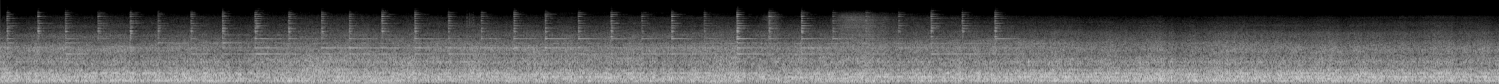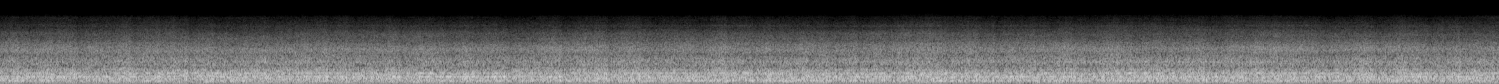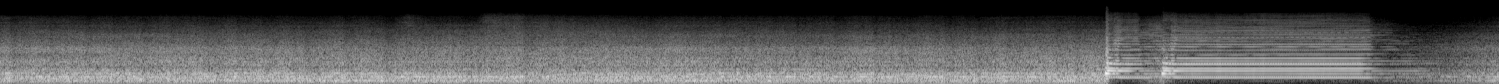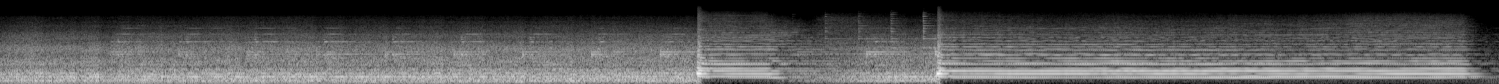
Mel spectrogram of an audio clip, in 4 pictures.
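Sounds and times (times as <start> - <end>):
train rumbling on track: 0.0 - 59.9
locomotive horn: 41.0 - 44.3, 51.9 - 53.2, 54.3 - 59.9.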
